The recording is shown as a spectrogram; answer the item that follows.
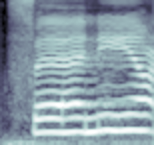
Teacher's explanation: Ma mad tabi'i karena ada alif sebelumnya fathah, maka huruf mimnya dipanjangkan 2 harokat.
